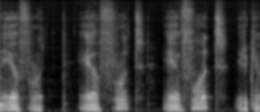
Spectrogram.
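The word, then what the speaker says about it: Erfurt: 발음하는데에 에트라 독일은 쓰지만 발음할 때 에어프 에어프 에어포트 이렇게 발음합니다 노동 연방 대법원이 거기에 있습니다 그러니까 통일되고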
